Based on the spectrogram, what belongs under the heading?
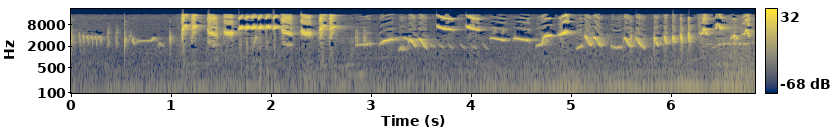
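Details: Sooty-headed bulbul in full song as a lure for birds to answer: after a few soft opening notes, an energetic stream of high trills, swooping whistles and chattering phrases runs continuously to the end.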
